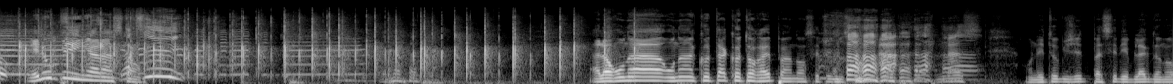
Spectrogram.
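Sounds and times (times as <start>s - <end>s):
comedy show audience clapping: 0.0s - 6.5s
speech: 0.3s - 2.0s, 5.9s - 11.7s
laughter: 3.4s - 4.5s, 8.2s - 9.8s.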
